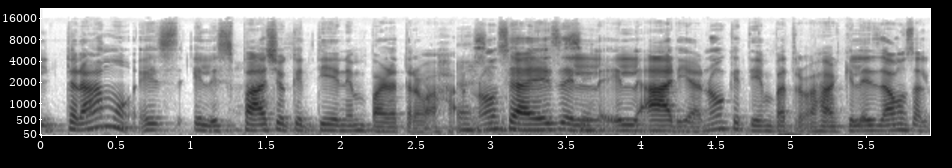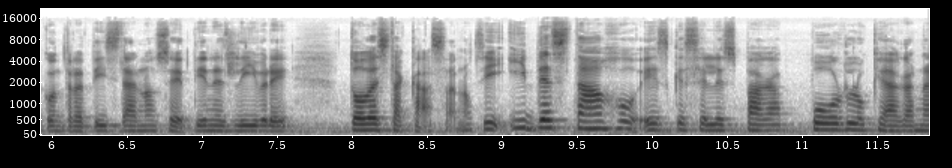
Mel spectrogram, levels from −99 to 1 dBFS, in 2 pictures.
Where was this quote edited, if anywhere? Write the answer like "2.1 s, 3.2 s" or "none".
8.8 s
